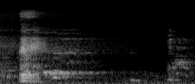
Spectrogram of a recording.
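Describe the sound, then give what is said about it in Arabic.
A man clears his throat once during a lecture on prayer rules. A short, rough burst is followed by faint voiced sound. “وإذا تنحنح وقال”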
